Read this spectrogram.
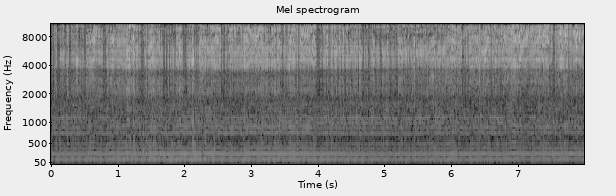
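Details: Wasp buzzing steadily for the whole stretch, a loud low droning hum with rich overtones that holds its pitch and never drops out.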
